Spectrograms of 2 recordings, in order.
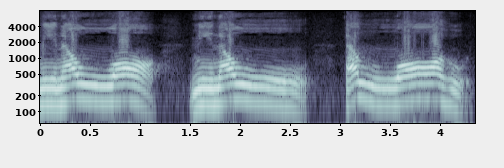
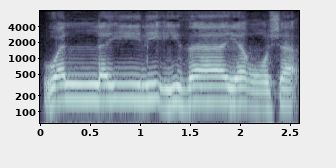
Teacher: يصاحب اللام المفخمة تقعر لوسط اللسان وتضيق في الحلق بخلاف المرققة.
